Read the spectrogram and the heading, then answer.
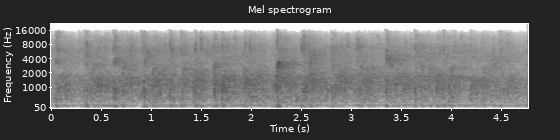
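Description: An audience breaks into sustained applause, a dense, steady wash of many hands clapping at even loudness for several seconds, with no voices standing out.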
